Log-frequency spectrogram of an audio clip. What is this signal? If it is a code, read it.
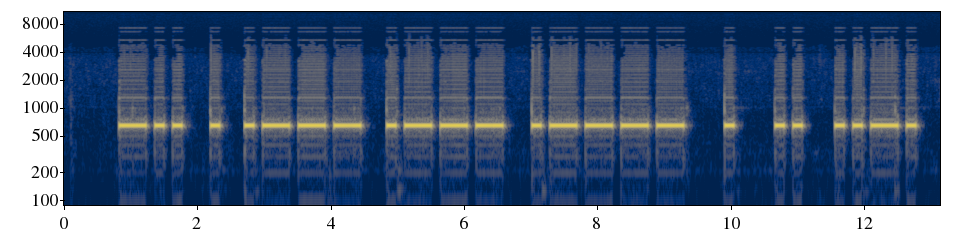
Morse code, heard as a keyed tone, about 9 wpm, 650 Hz. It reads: DE JJ1EIF
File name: jh8cbh / 2022cw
